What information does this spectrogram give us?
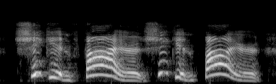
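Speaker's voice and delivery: repeated shrill, loud, swooping screaming outburst. Retelling how someone jumped up from her desk: imitating someone screaming. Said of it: "started screaming".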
